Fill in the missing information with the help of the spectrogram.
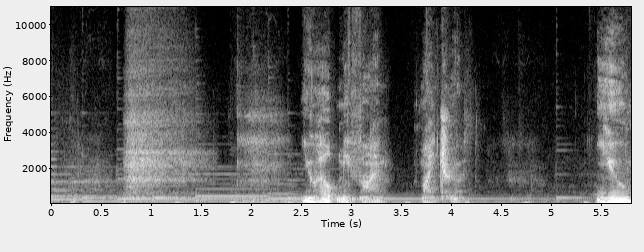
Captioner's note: sighing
